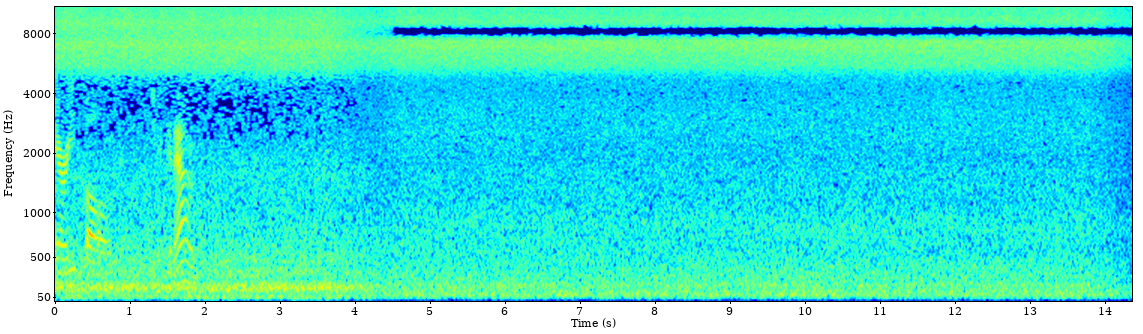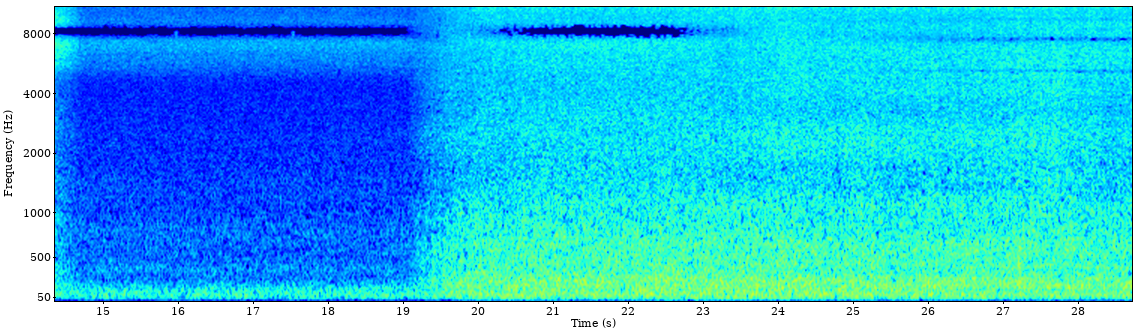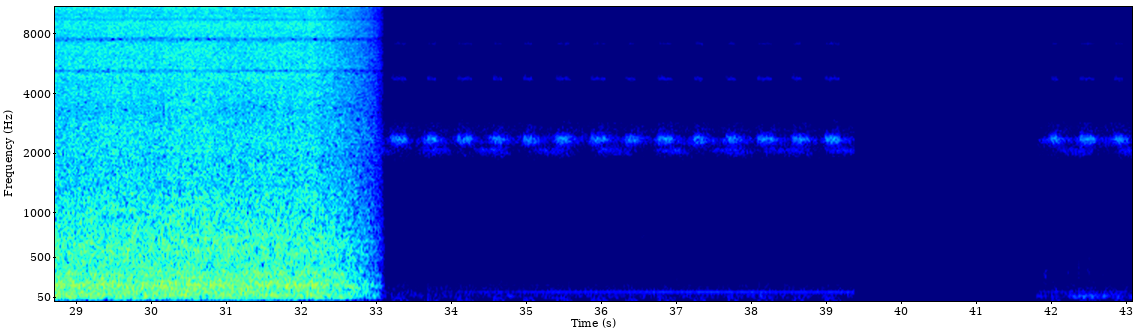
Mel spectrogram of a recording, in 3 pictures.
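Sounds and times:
faint insect chirping: 0.0s - 39.4s, 41.8s - 43.0s
white-water river rushing: 19.2s - 33.0s.

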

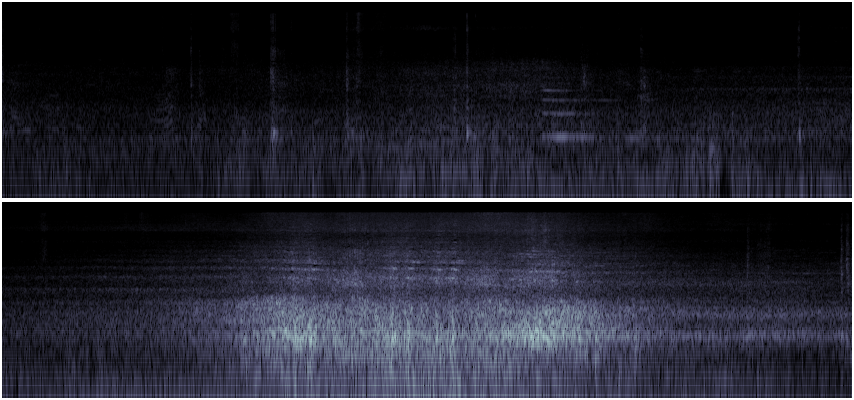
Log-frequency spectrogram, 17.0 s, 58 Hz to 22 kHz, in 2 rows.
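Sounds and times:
train wheels on rails: 2.6s - 17.0s
diesel train engine: 3.9s - 17.0s.

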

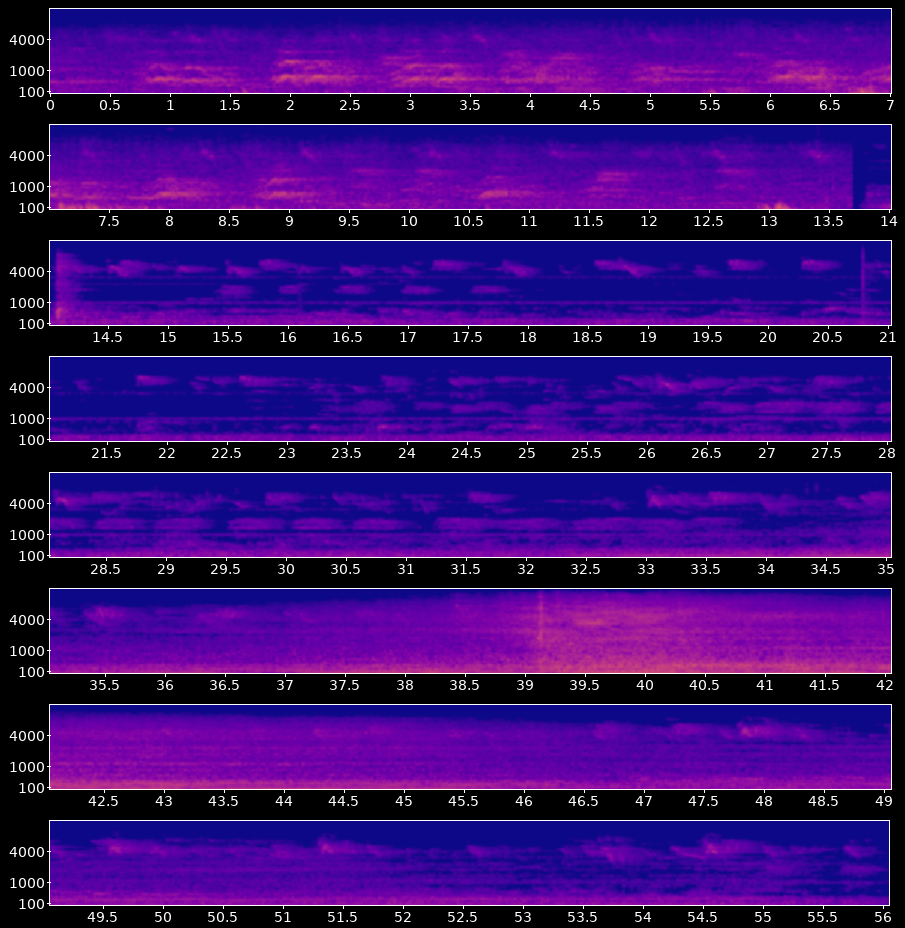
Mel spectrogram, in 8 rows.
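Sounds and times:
motor scooter passing by: 0.0s - 13.7s, 25.8s - 56.0s
small birds chirping: 0.0s - 56.0s.

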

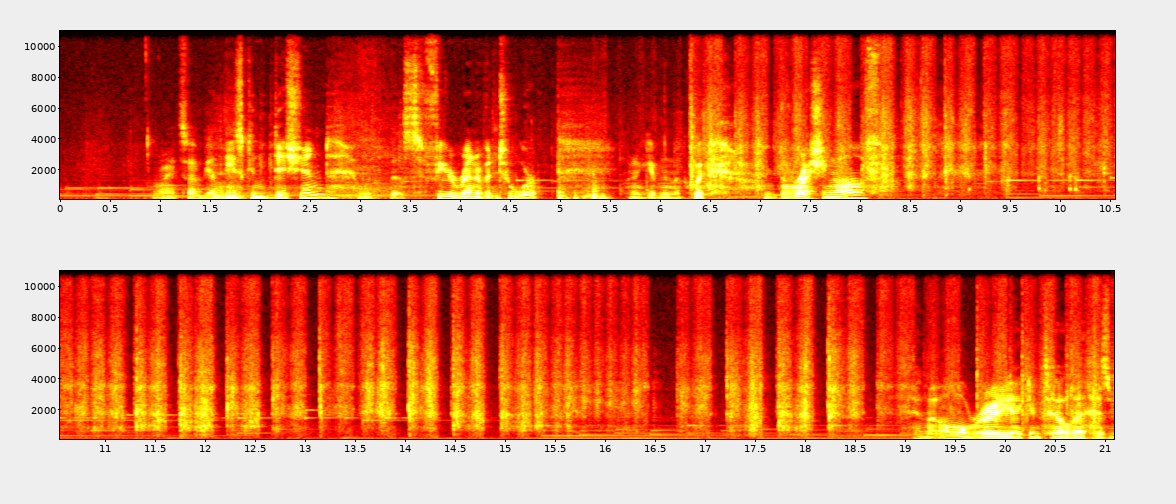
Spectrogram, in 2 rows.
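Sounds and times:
brush rubbing leather shoe: 6.1s - 21.0s.

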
